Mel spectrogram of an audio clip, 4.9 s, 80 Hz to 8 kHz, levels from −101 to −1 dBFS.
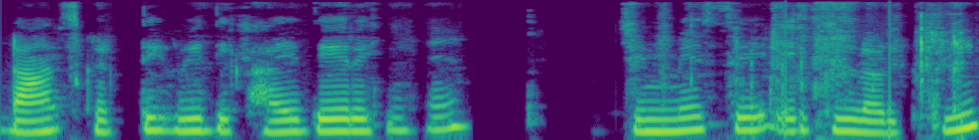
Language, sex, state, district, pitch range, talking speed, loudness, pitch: Hindi, female, Chhattisgarh, Balrampur, 205-230 Hz, 145 wpm, -23 LUFS, 215 Hz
